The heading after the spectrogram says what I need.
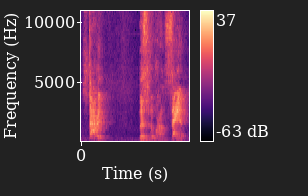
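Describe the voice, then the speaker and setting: A man voicing a distraught mother who pleads and apologizes in a high, breathy, often hushed voice. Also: normal speed. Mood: pleading. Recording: roomy, distant mic, faint hiss.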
